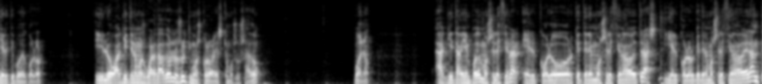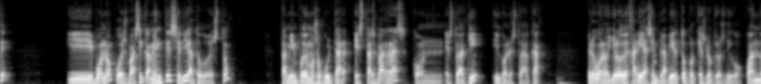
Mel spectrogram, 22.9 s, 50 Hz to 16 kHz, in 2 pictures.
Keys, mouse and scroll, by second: 2.1 click, 5.4 click, 7.8 click, 10.5 click, 15.4 click, 15.7 click, 17.8 click, 18.5 click, 19.0 click, 19.6 click, 20.1 click.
